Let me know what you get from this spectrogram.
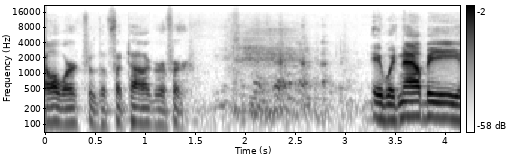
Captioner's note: laughter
